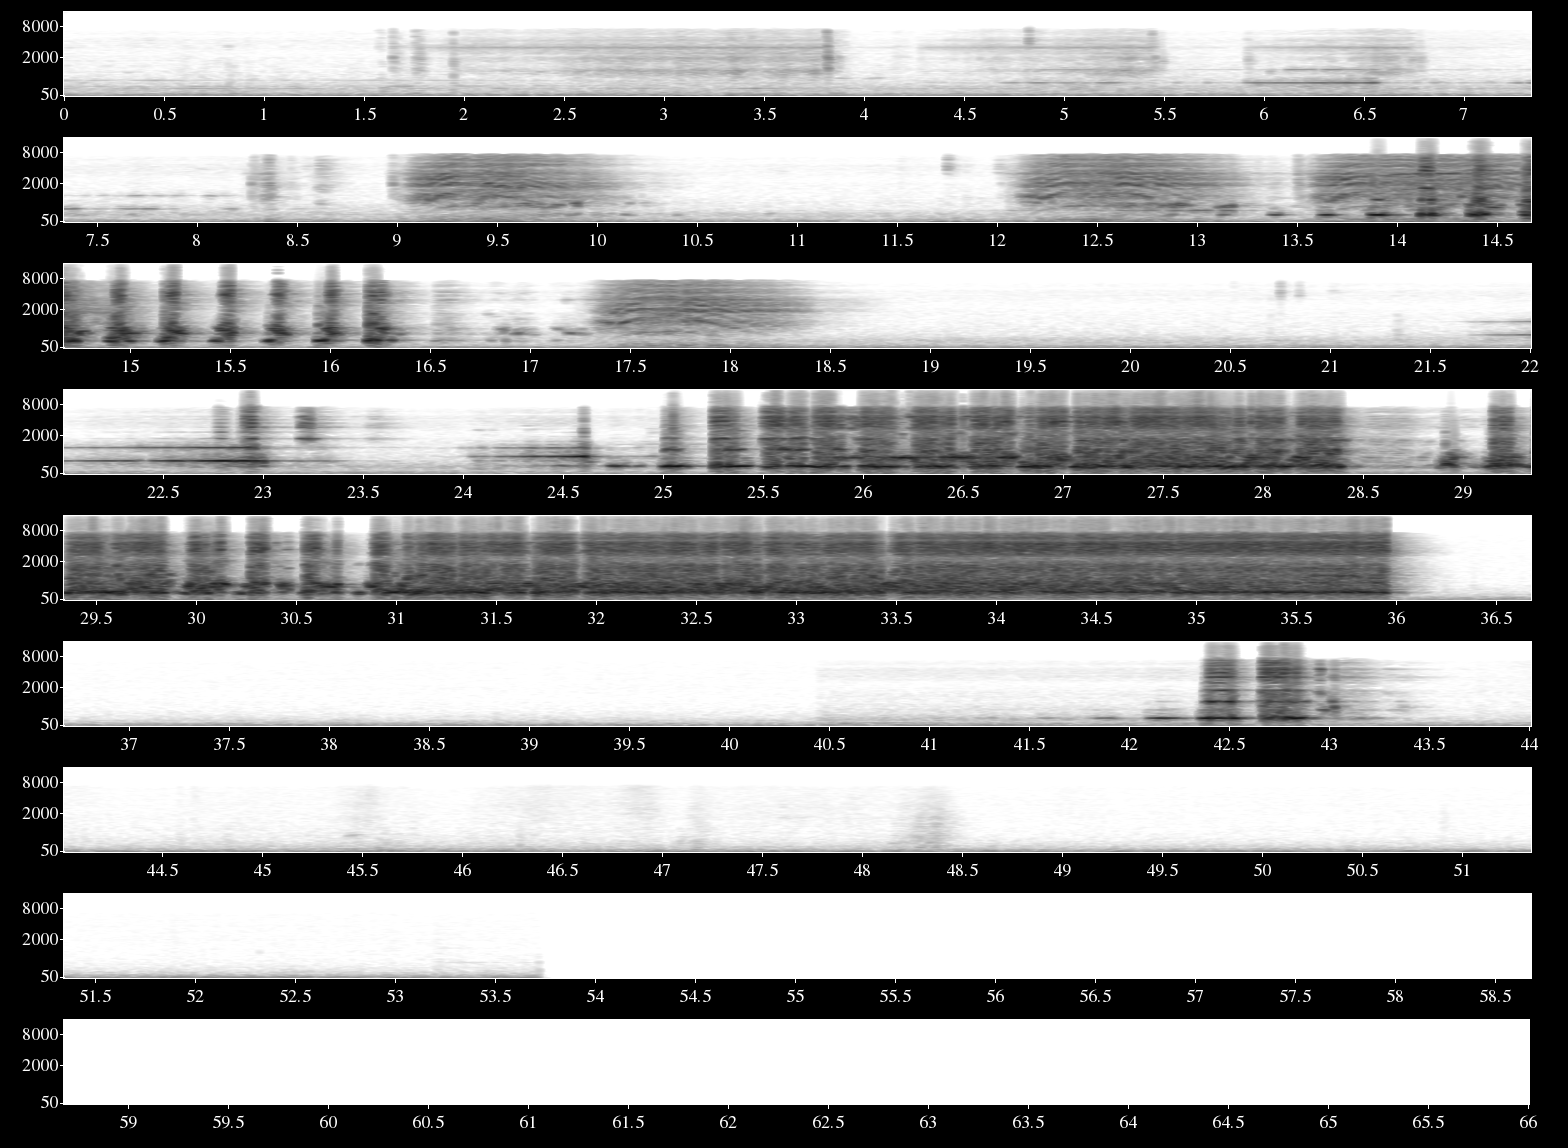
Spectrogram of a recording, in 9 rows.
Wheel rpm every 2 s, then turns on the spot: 0, 10, 20, 0, 20, 10, 50, 60, 20, 20, 0, 0, 0, 0, 0, 0, 0, 0, 0, 0, 0, 0, 0, 0, 0, 0, 0, 0, 0, 0, 0, 10, 20.
2-6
